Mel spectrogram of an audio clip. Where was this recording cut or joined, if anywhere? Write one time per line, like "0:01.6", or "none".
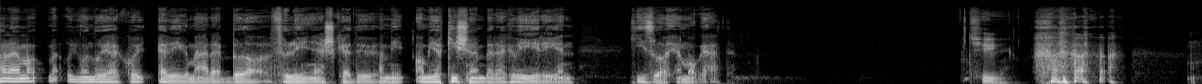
0:03.8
